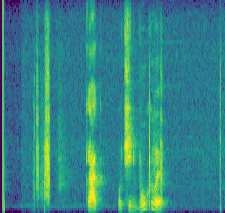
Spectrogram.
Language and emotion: Russian, neutral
